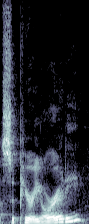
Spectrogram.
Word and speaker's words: superiority: about the word uh superiority so we have superior superior has stress on the peer syllable and then superiori already has stress on the or syllable so these differ let's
